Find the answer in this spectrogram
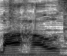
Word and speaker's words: Bauhaus: Pronunciation बाहाउस है, आप कोशिश कीजिएगा सही प्रोनाउंस करें।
